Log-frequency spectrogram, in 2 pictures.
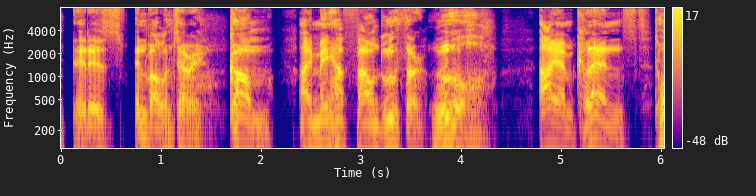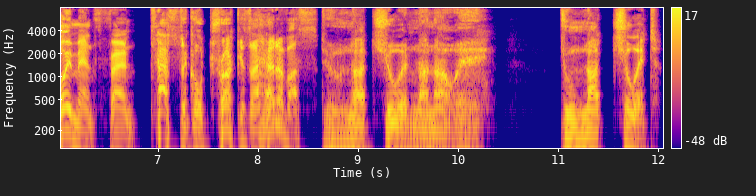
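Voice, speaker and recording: Deep, gravelly, formal shark-man. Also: no room sound, clean studio sound, heavily acted. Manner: formal, stilted, articulate, deadpan. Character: hulking shark-man, formal, earnest, bloodthirsty. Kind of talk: video game voice lines.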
